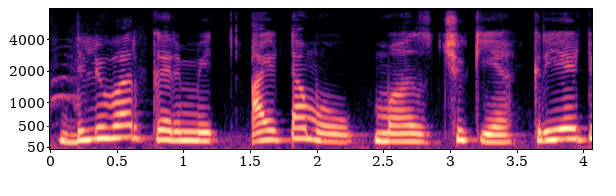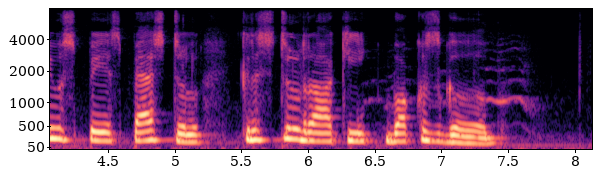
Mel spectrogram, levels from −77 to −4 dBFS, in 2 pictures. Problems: constant background noise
